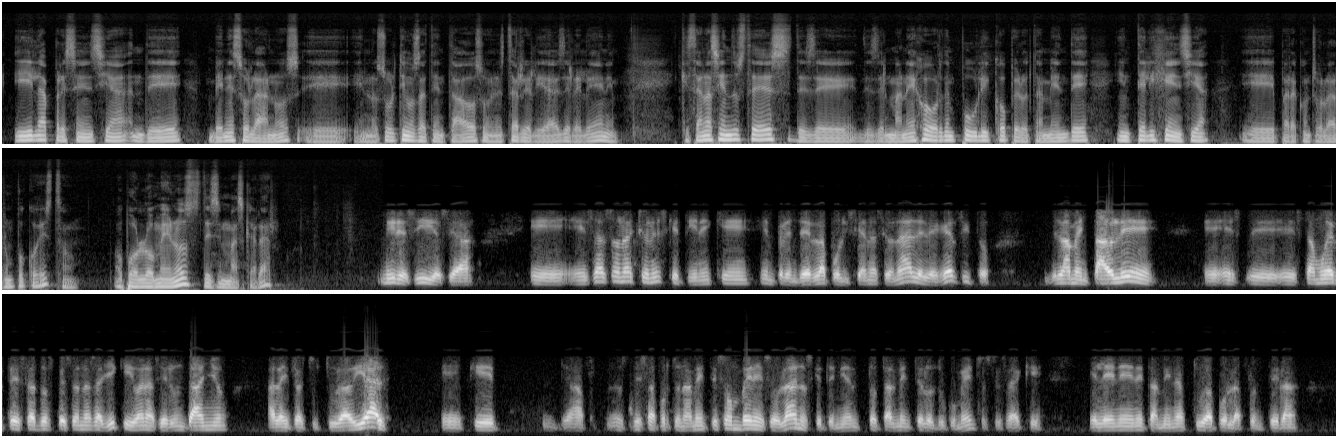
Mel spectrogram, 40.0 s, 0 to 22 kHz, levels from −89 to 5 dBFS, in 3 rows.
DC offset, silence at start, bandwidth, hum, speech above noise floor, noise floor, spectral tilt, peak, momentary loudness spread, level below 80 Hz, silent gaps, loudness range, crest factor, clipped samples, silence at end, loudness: under 0.1%; 0.15 s; 12 kHz; none; 42 dB; -58 dBFS; -7 dB/octave; 0 dBFS; 12 LU; -40 dBFS; none; 7 LU; 18 dB; under 0.1%; 0.4 s; -17 LUFS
